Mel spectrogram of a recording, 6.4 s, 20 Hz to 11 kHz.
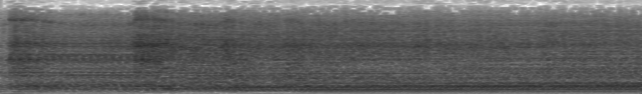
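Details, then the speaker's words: Allis-Chalmers 7580 tractor diesel first start after sitting all winter, 73 degrees, no battery charger; catches quickly and settles into a steady, even, smooth idle; running good. "Running good."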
